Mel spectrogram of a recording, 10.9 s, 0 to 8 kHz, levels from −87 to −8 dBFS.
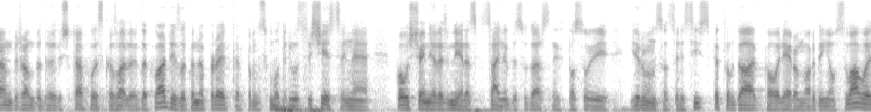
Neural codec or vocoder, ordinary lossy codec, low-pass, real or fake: codec, 16 kHz, 0.5 kbps, FunCodec, trained on Chinese and English, 25 frames a second; none; none; fake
